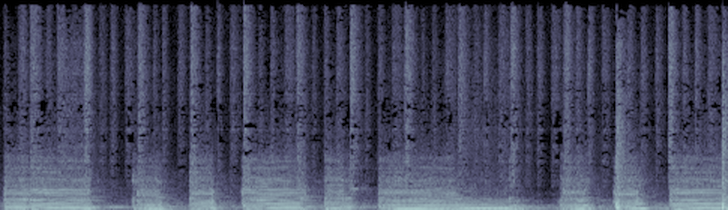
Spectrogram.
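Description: Instrumental background music with plucked notes in a steady rhythm.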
